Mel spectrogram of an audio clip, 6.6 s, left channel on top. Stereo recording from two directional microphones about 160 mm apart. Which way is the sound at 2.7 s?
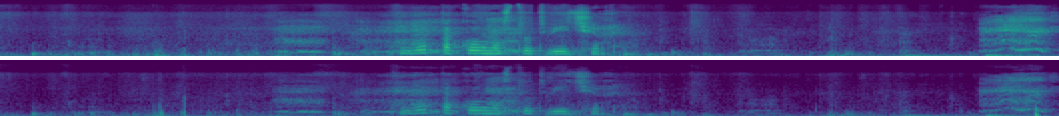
10° left (ahead or behind).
